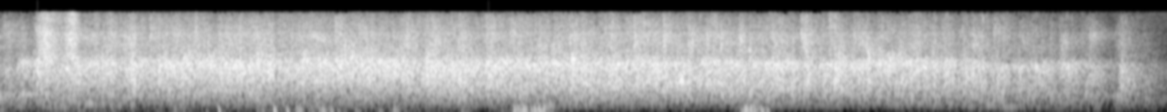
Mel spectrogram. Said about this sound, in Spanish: Alguien le puede dar un aplauso al rey.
